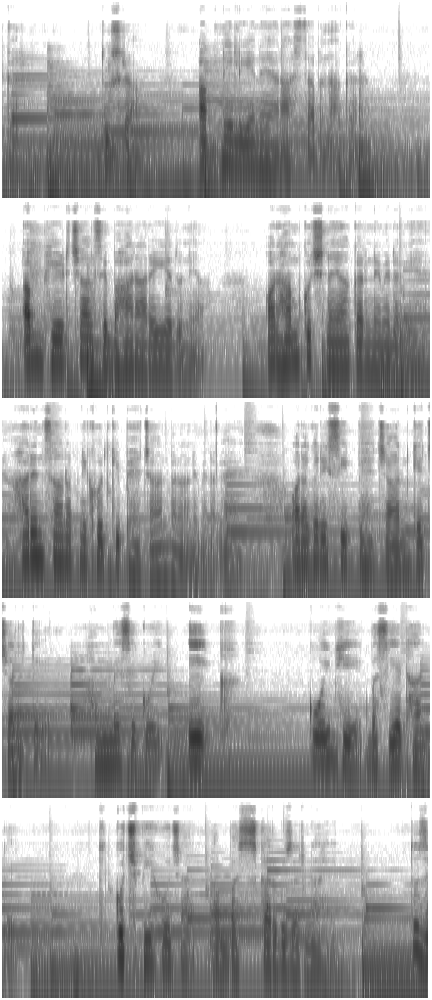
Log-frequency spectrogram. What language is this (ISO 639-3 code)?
hin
